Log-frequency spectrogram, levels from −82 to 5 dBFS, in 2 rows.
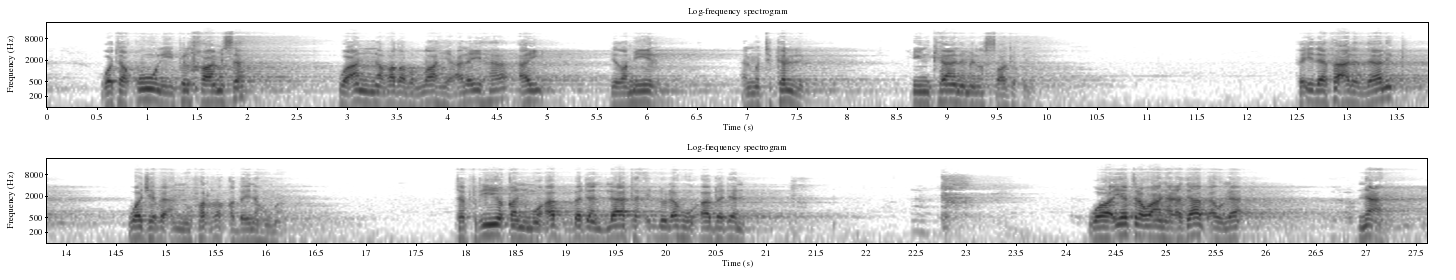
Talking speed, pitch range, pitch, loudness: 70 wpm, 125-145 Hz, 140 Hz, -21 LUFS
